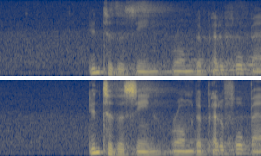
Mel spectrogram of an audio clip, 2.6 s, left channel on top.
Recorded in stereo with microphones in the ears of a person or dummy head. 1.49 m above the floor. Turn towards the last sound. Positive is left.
turn(degrees=-50)  # may be behind; listen again after turning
